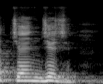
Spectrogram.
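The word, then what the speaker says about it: changes: इसी तरह से चेंज, CHANGE, चेंज, यहाँ देखो जा का उच्चारण निकल रहा है, जब हम इसमें एस जोड़ देंगे तो हो जाएगा चेंजेज।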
